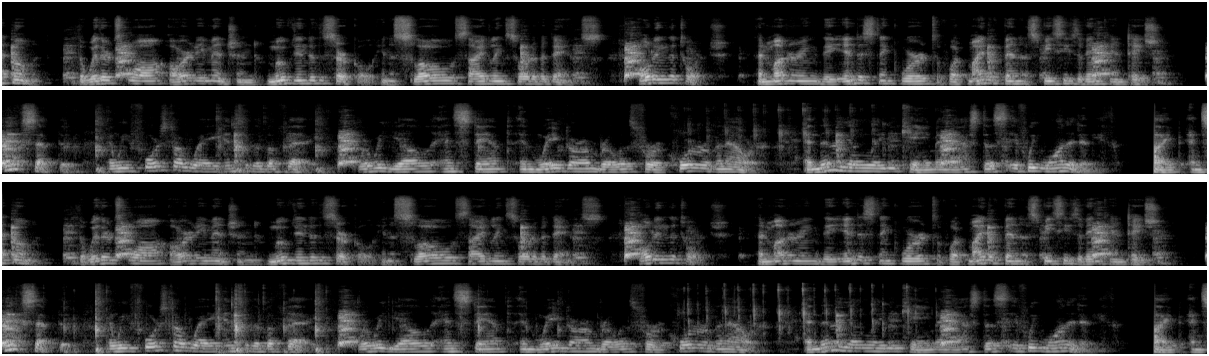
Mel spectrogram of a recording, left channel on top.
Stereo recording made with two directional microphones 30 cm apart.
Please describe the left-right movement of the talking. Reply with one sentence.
You can hear the talking go right and come back.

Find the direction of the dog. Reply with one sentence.
In this clip you hear the dog in the centre.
